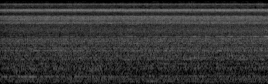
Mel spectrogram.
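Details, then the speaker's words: SR20DET from an S13 240SX, leak-down test on cylinder 2 at 100 psi: a steady, high hiss of air escaping into the crankcase. Owner suspects the rings or ring land, to be confirmed on teardown. "Oh yeah. Definitely hear it. Oh yeah, look at that. The air pressure is going into the base."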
